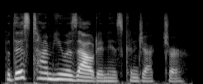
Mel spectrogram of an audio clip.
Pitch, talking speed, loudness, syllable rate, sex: 195 Hz, 265 wpm, -18 LUFS, 6.5 syllables/s, female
